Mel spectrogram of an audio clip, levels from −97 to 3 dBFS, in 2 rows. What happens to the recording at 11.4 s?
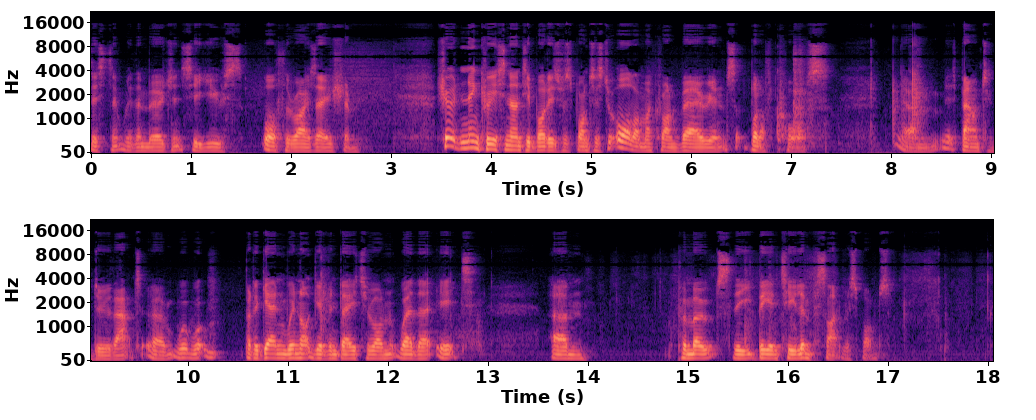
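At 11.4 s you're hearing the imaging from linear upsampling that runs through the whole clip. Going from 12 kHz up to 44.1 kHz by joining samples with straight lines dulls the top end and leaves a mirrored copy between 6 and 12 kHz, roughly 30 dB down, so the highs carry a faint metallic shimmer.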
